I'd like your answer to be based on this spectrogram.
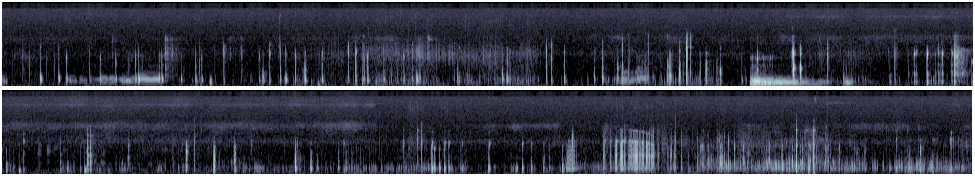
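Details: Upset stomach after eating sugar-free gummies: loud, frequent gurgling and squelching bowel sounds with long rumbling runs; borborygmi, loud bowel sounds.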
